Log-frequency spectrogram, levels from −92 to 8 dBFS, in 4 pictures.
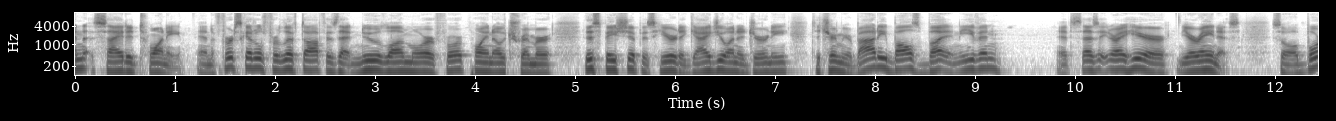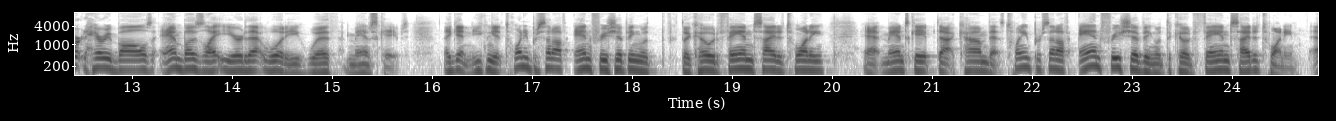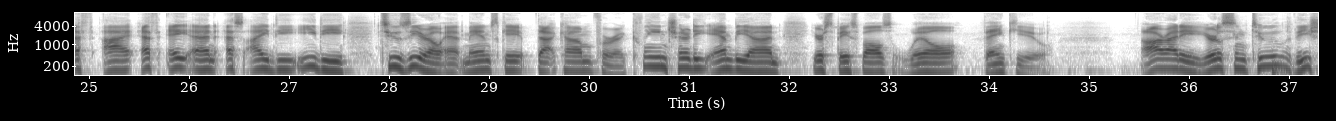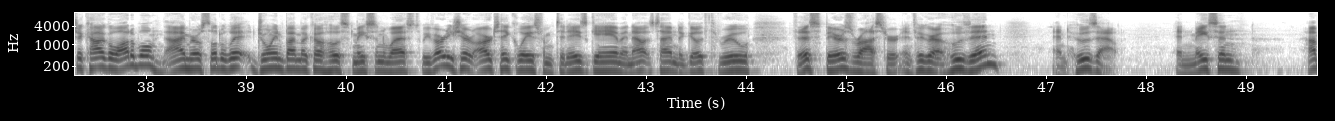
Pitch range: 135-165 Hz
